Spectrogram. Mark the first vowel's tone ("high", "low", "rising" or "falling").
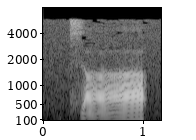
rising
